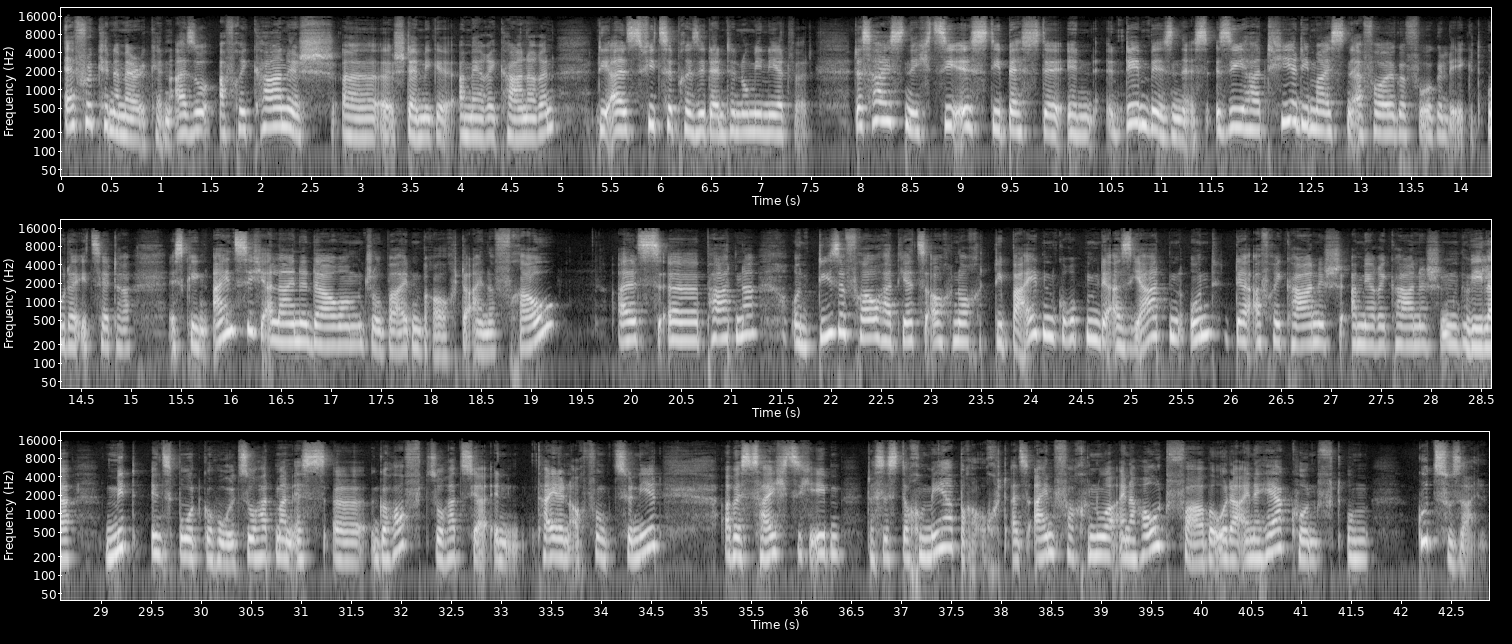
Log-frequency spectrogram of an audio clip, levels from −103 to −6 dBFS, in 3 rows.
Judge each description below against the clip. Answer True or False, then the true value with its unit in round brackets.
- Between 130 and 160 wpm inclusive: True (140 wpm)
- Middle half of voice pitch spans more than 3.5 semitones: True (4.5 semitones)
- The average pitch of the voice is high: True (210 Hz)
